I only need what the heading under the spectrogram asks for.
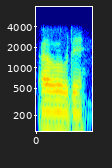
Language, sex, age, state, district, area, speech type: Bodo, male, 18-30, Assam, Kokrajhar, rural, conversation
